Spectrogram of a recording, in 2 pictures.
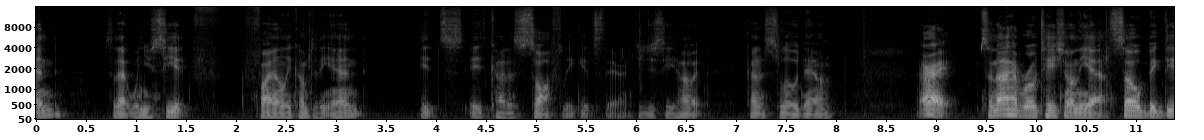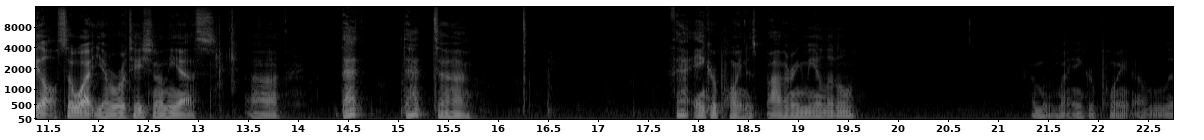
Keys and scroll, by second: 2.2 space, 5.5 space, 10.2 space, 12.8 space.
